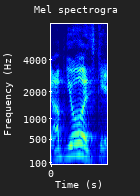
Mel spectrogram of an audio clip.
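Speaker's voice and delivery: put-on very loud, wicked, strong Boston accent. Describing a favorite person to interact with, imitating Tommy's Boston accent. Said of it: "He has a wicked Boston accent".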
